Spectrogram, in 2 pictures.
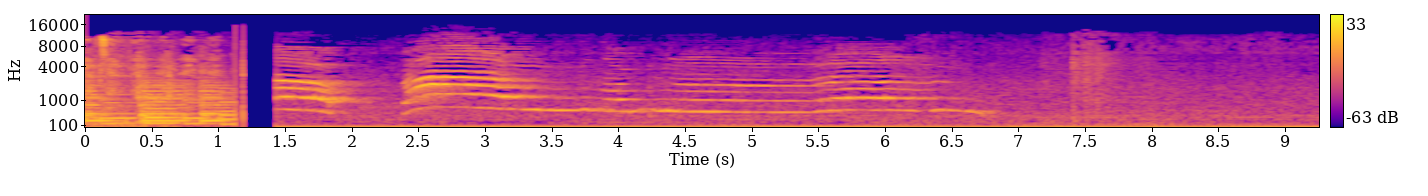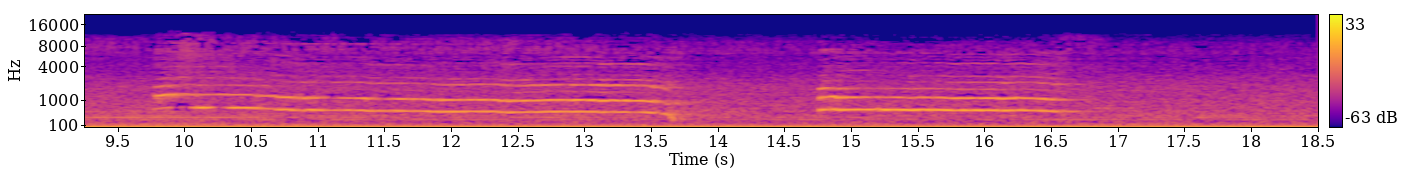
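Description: Piano keys played for about a second, then cats facing off and yowling in long, wavering, drawn-out calls, several close together over the first few seconds, then two more long yowls, over a steady low hum.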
